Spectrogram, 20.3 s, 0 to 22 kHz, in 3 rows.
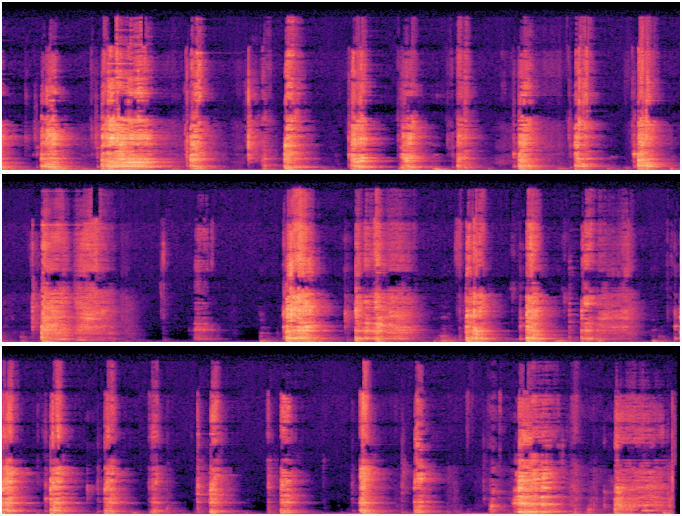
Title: Attempt #1 at the most burps in 30 seconds current record is 54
